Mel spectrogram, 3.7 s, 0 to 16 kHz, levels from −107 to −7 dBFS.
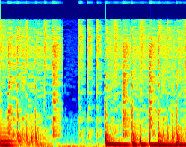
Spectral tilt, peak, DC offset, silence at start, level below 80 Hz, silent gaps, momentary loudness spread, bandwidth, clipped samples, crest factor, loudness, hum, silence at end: -5 dB/octave; 0 dBFS; under 0.1%; 0 s; -14 dBFS; none; 14 LU; 10 kHz; under 0.1%; 12 dB; -15 LUFS; none; 0 s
